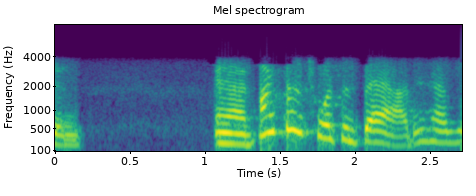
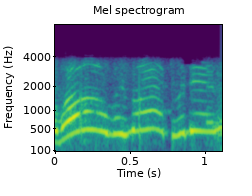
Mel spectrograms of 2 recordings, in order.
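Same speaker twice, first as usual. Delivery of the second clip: much higher, softening mock denial; mock protesting thieves; 12 semitones higher, 4 dB quieter than usual. Caught thieves answering their accuser, mock protest. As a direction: imitate culprits making flustered excuses.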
